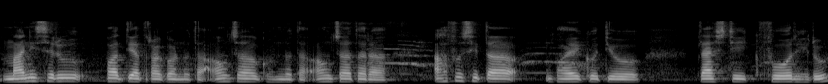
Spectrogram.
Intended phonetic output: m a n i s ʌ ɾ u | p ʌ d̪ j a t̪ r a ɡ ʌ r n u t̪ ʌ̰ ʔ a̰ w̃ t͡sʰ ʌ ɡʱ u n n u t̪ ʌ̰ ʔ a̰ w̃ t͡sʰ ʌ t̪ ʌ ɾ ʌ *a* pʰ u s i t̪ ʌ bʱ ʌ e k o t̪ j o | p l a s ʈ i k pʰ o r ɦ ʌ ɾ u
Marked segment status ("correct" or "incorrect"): correct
